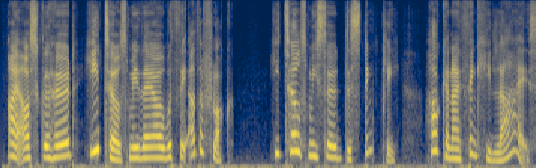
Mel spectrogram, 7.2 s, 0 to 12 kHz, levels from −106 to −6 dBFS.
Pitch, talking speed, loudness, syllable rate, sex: 235 Hz, 200 wpm, -17 LUFS, 4.6 syllables/s, female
